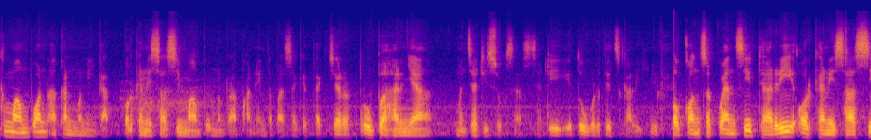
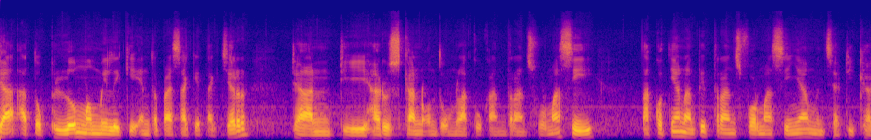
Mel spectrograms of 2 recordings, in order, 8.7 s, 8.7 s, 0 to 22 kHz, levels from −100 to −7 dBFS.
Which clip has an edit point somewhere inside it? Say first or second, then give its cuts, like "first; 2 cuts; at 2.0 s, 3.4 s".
first; 3 cuts; at 1.2 s, 3.5 s, 6.7 s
